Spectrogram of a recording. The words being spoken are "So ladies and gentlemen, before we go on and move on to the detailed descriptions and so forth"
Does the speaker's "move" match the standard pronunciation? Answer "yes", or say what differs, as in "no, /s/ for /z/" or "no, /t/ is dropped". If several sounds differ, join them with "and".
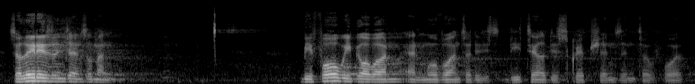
yes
